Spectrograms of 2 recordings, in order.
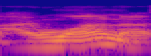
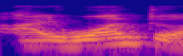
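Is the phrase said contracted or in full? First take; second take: contracted; full. First: The words run together into a shortened form. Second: Each word is said separately and fully. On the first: This is the informal form. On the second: This is the formal form.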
